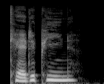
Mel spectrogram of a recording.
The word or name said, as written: kattepine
